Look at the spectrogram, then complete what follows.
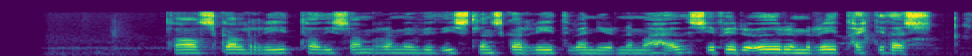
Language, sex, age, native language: Icelandic, male, 30-39, Icelandic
